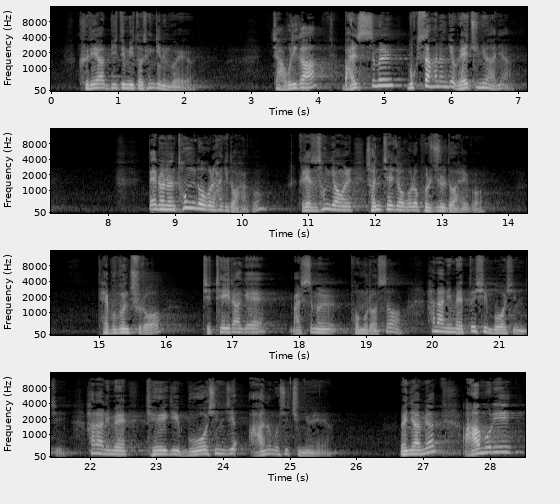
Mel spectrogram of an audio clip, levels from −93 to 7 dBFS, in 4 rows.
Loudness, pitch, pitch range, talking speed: -27 LUFS, 155 Hz, 135-175 Hz, 230 characters per minute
